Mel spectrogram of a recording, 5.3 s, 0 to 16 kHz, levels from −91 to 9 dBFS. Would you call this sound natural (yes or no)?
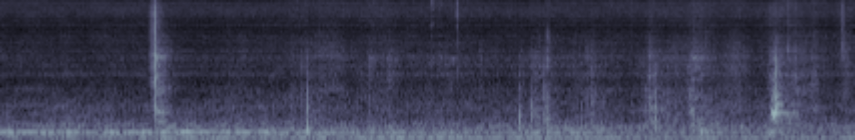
no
